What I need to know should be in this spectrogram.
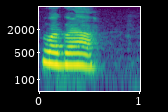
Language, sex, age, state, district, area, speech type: Marathi, female, 18-30, Maharashtra, Raigad, rural, read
